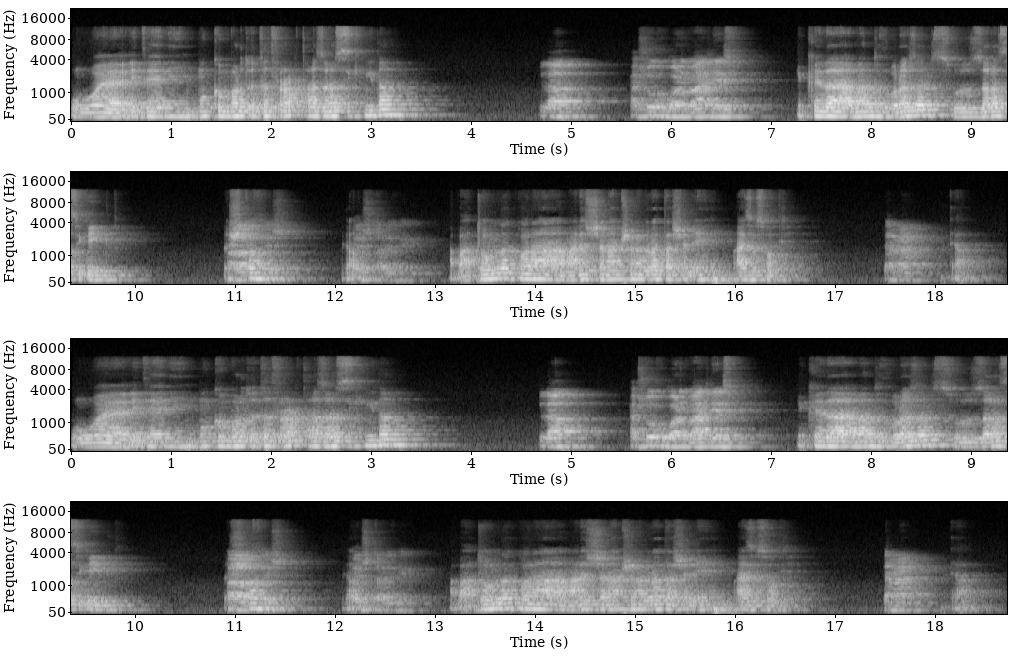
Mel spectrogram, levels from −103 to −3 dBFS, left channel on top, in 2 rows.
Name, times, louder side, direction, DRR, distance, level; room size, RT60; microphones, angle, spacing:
voice 1, 0.0-3.3 7.4-9.8 10.9-11.3 12.1-12.3 13.2-16.4 18.2-18.3, left 2 dB, 60° left, 0 dB, 0.5 m, -23 dB
voice 2, 4.7-5.0 5.6-6.7 10.9-11.5 12.2-12.7 17.5-17.8, right 2 dB, 70° right, -2 dB, 0.5 m, -28 dB
2.5 x 2.1 x 2.4 m, 0.95 s
head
